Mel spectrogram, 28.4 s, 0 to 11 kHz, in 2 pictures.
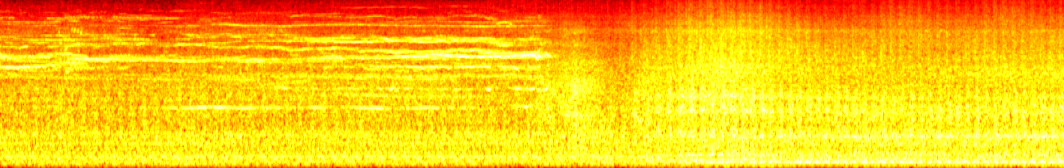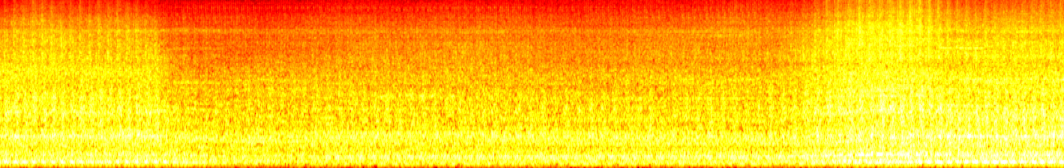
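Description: Train wheels squealing against the rails, several high whining tones at once, for the first seven seconds or so as the rail train rolls slowly past behind GWA 422 class 2207 and GM class streamliner GM37. After that the diesel locomotives' engines grow louder over the rumble of the wheels, from about eight seconds in to sixteen and again near the end.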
